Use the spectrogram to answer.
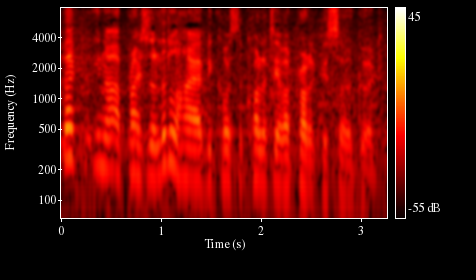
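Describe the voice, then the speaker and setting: A man's voice: on the high side, sing-song, very fast, background noise. A man in his fifties, a restaurant owner, talking up his food with upbeat enthusiasm in a small restaurant. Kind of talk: casual interview. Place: small restaurant with street noise.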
